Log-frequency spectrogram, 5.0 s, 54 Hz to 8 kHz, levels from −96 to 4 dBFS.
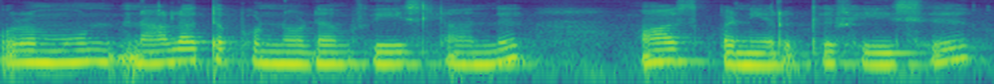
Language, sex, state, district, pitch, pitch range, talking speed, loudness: Tamil, female, Tamil Nadu, Kanyakumari, 190 Hz, 180-210 Hz, 120 wpm, -14 LUFS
